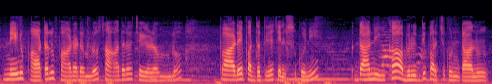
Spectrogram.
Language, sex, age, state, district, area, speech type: Telugu, female, 30-45, Andhra Pradesh, Kurnool, rural, spontaneous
